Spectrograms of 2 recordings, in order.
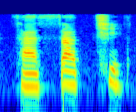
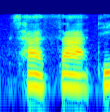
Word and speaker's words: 샅샅이: 사사치 이 소리가 더 발음하기가 쉬운 거예요. 그래서 이게 사사티 이렇게 발음하지 않고 사사치 같이 이럴 때도 마찬가지입니다.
